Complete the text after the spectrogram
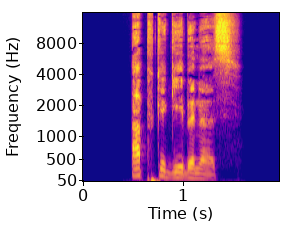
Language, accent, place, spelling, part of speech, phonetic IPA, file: German, Germany, Berlin, abgegebenes, adjective, [ˈapɡəˌɡeːbənəs], De-abgegebenes.ogg
- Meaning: strong/mixed nominative/accusative neuter singular of abgegeben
